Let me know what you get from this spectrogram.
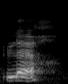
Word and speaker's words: leur: Tady to EU má dva typy výslovnosti ve francouzštině. Jednou je to jako němý Ečko, říkáš jako E. Jednou je to jako takový Ečko, otevřený s našpulenou pusou. Není to jako E, ale E. Leur. Vidíš tu polohu pusy jinou? Je strašně důležité to rozlišovat.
